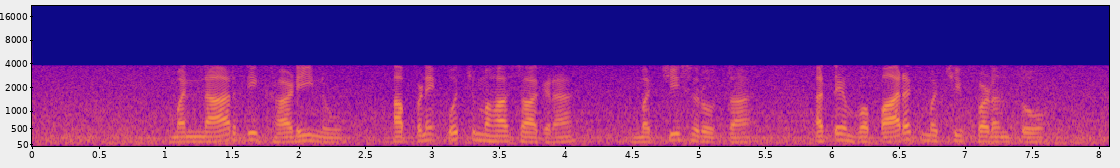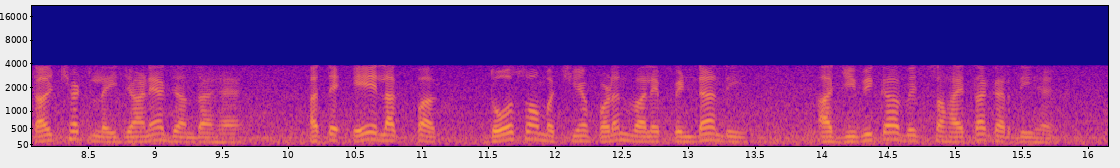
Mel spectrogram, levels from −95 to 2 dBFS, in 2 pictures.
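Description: No technical faults are audible.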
